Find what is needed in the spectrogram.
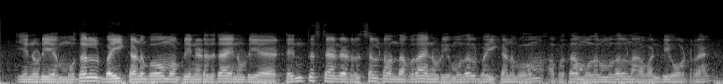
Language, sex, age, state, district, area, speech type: Tamil, male, 30-45, Tamil Nadu, Erode, rural, spontaneous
